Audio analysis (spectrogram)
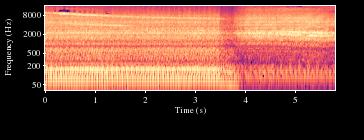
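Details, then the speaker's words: Ford 6.0 diesel idling during Ford IDS VCM II turbo vane test, heard at the exhaust as vanes sweep from closed to open: steady drone with faint falling whistle, then exhaust note drops and softens; vanes moving freely, normal sweep. "so I'll run the test again and I'll go back to the exhaust and you can hear how the exhaust changes"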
